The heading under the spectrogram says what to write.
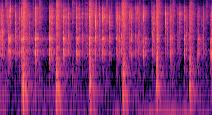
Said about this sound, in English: Here it comes. It's on the left now. It just went over. There it is. Now we're hearing the claps backwards. That's pretty cool, ladies and gentlemen.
